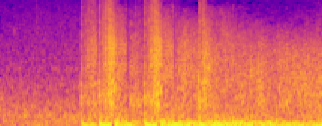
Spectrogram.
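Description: Heavy naval guns firing in Ultimate Admiral Dreadnoughts with an H Class battleship in the fight: after a quiet start, three or four deep booming salvos land in quick succession, each rolling into a loud, sustained rumble.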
